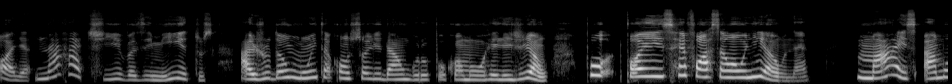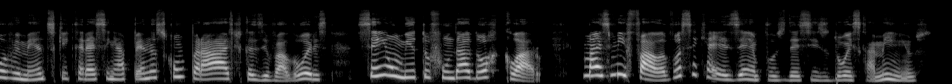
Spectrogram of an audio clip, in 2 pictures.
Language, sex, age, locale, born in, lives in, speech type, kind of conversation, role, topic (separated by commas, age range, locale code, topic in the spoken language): Portuguese, female, 25-29, pt-BR, Brazil, United States, read, expert-assistant, expert, Como novas religiões surgem e se diferenciam de tendências sociais?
